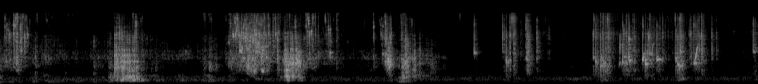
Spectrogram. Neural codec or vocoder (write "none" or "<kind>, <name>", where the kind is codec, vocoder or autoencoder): none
